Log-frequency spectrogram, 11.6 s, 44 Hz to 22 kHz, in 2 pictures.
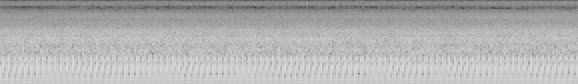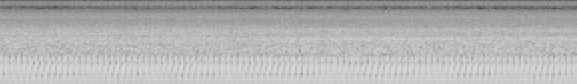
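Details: Cat RP8000E generator, about five years old, which started but shut down immediately, now running after the fix involving a switch and leveling the unit. Even, unbroken drone at constant speed with no surging or cutting out; normal running.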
